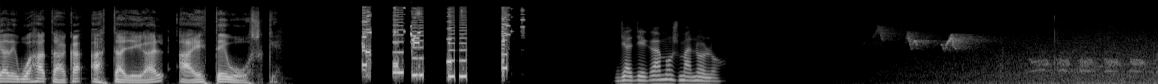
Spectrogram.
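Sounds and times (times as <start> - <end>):
speech: 0.0 - 2.9, 3.9 - 4.6, 6.2 - 7.3
forest ambience in Oaxaca: 8.2 - 11.5.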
